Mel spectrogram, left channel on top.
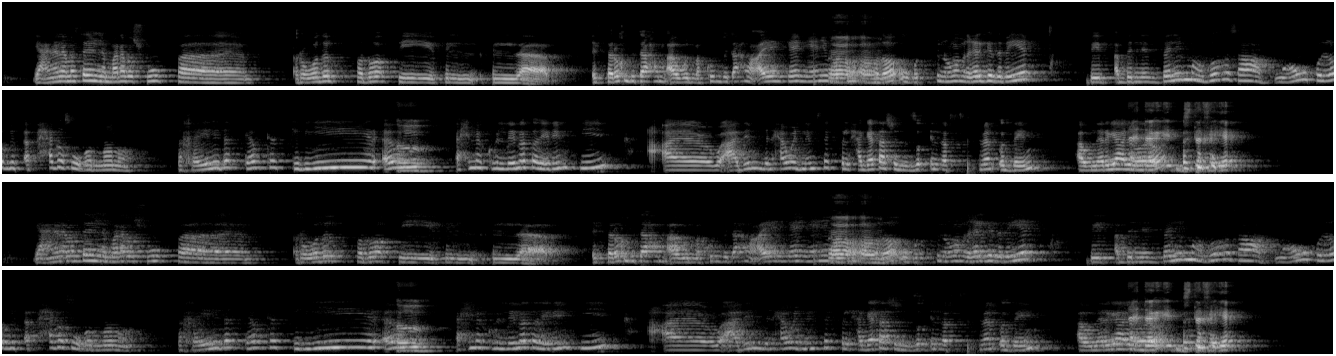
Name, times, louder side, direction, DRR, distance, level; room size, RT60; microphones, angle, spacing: voice 1, 0.3-2.5 2.9-5.5 5.9-10.3 10.9-14.6 15.1-17.5 17.9-19.4 19.8-22.8 23.1-23.6 24.1-25.0 25.3-25.4, left 5 dB, 80° left, 7 dB, 0.4 m, -26 dB
voice 2, 8.3-8.8 17.3-17.6 24.6-25.6, right 1 dB, 5° right, 7 dB, 0.4 m, -23 dB
7.8 x 5.8 x 2.7 m, 0.68 s
head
